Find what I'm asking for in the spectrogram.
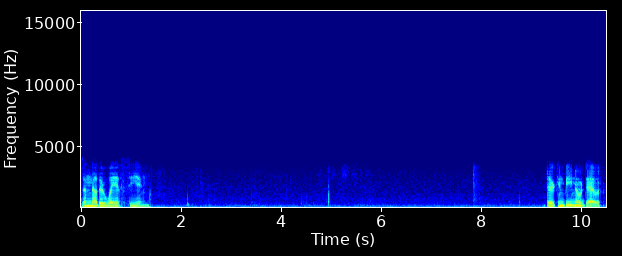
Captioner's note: long silence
